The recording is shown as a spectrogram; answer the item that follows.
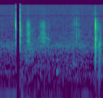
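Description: Faint room tone broken by a few short clicks and handling noises from a camera being moved, the sharpest a click with a split-second dropout about a third of a second in and another click near the end.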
